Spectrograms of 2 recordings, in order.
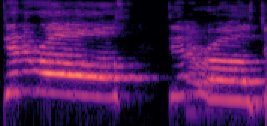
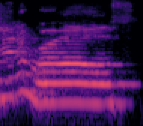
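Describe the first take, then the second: First: High, loud punchline; high loud hoot; excited. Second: Said in the usual way. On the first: Real, not acted. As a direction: shout the joke. Repeats the joke louder.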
